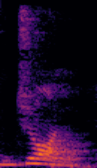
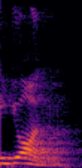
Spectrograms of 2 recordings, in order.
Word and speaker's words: John: So J in German is pronounced like a Y. So for example, if your name is John, you might tend to say Yon.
